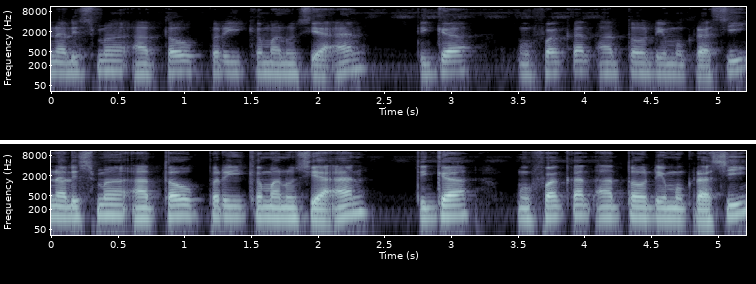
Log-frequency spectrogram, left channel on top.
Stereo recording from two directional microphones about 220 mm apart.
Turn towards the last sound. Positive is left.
turn(degrees=-40)  # may be behind; listen again after turning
